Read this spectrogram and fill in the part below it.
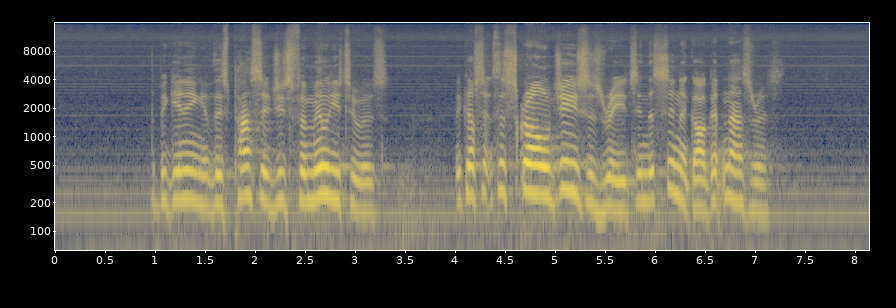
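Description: A middle-aged man speaks clearly into a microphone in an echoing hall.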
